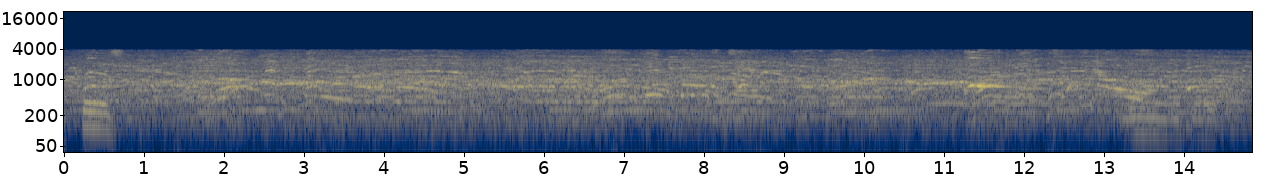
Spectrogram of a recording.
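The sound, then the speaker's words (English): A restless rabble in the Ave Maria Hour radio drama about Saint Leo III babbles and murmurs continuously, many overlapping voices forming a dense, steady din with occasional louder shouts rising out of the noise, swelling briefly near the end. “Listen to that rubble.”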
